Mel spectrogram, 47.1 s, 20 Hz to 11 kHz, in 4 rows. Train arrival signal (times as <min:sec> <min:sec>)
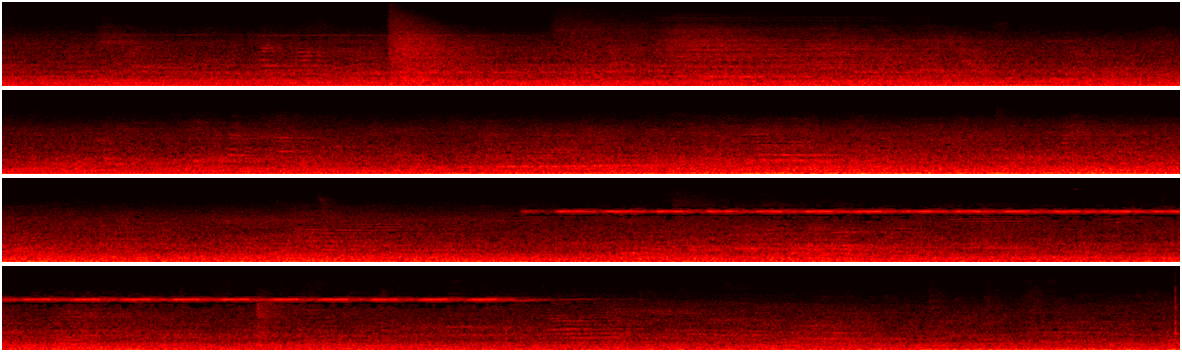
0:28.8 0:41.2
